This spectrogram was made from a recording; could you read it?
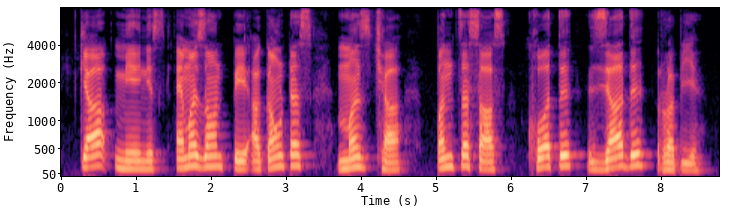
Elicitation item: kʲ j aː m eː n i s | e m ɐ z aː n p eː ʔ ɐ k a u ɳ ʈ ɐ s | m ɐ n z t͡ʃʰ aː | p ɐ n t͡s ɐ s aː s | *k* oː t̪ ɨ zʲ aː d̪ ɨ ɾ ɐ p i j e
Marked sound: incorrect: kʰ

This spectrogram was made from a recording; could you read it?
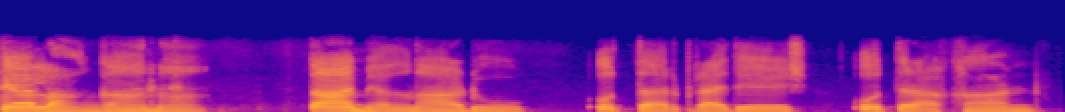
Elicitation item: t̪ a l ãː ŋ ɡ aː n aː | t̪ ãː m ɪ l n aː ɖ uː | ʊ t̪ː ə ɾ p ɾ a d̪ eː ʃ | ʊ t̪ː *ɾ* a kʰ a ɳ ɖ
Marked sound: correct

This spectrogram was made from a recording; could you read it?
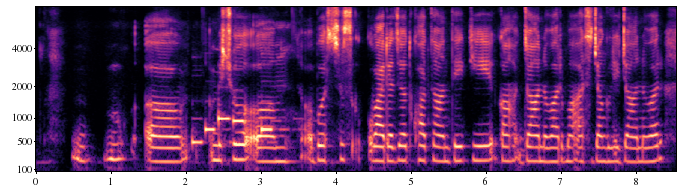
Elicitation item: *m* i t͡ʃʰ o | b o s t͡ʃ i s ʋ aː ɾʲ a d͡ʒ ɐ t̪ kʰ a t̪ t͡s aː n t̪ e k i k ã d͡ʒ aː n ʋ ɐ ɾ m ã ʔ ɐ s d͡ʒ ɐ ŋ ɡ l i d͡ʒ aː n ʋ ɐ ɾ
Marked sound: correct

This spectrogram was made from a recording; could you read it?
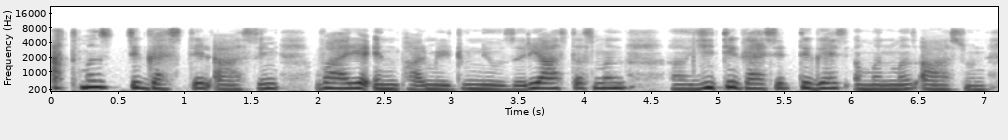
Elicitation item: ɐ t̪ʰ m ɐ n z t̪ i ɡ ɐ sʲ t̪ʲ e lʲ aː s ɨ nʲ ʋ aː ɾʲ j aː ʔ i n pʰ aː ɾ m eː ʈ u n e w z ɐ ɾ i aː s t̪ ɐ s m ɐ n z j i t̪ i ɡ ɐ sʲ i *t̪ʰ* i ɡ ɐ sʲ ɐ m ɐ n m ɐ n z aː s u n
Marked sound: incorrect: t̪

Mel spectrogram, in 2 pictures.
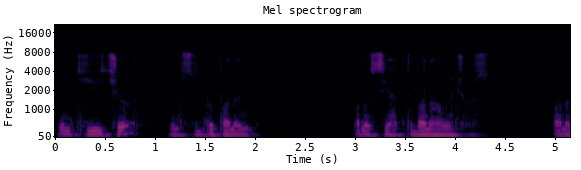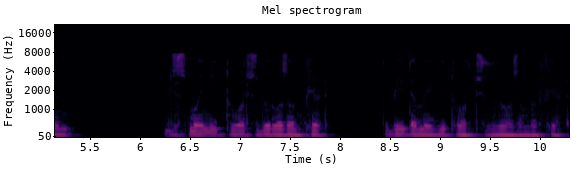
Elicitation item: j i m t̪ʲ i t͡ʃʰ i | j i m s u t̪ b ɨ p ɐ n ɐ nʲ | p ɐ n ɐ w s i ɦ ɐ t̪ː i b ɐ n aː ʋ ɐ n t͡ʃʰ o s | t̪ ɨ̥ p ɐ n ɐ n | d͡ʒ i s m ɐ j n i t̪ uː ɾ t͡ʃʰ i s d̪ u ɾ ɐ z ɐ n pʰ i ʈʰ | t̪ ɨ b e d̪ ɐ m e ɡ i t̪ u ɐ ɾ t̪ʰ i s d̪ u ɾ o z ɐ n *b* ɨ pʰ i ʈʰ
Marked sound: correct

